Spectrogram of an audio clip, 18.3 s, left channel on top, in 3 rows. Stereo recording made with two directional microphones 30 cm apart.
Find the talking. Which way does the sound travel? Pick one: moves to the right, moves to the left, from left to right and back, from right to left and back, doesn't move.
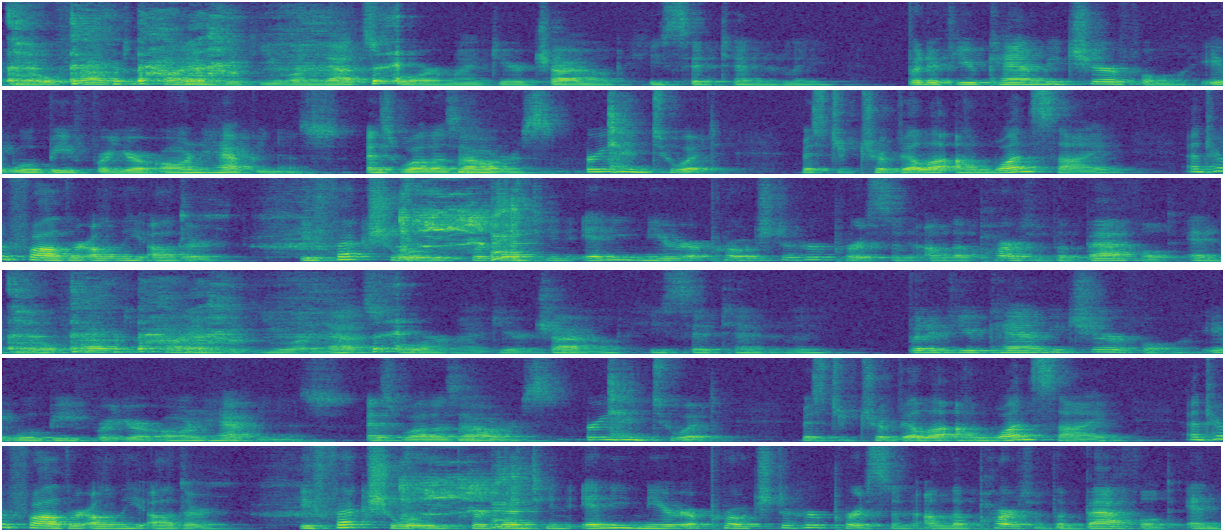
moves to the right.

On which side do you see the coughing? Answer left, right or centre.
left.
